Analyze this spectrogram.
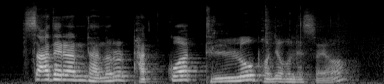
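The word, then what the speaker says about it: שדה: 근데 이 들이란 단어가 싸대예요. 싸대. 자, 들에서도 복을 받는다. 싸대기 때린다는 싸대가 아니고 발음이 싸대라는 거예요.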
